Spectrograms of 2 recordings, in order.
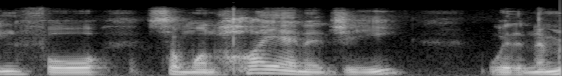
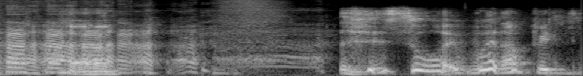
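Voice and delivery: laughing; 10 semitones higher, slower than usual. Real, not acted. Laughs at British cake remark.

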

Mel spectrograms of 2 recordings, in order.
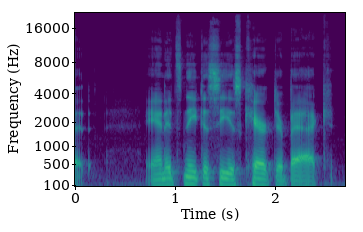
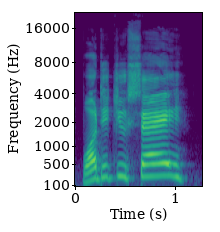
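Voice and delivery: high, loud, slowed shout of a man who can't hear; loud half-deaf boss; 10 dB louder, slower than usual. Retold or imitated. Imitating the half-deaf boss Gordon Cole, loud and high. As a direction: bellow it like someone going deaf. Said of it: "he talks like this".

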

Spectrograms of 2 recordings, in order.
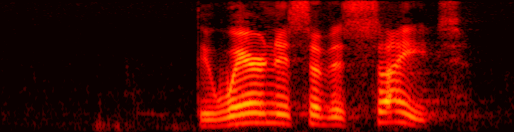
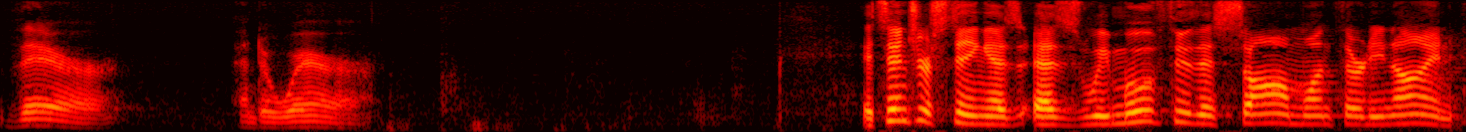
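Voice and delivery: ordinary talk

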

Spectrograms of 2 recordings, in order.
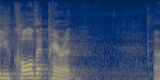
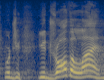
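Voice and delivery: ordinary talk, nothing marked

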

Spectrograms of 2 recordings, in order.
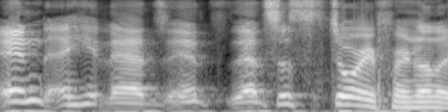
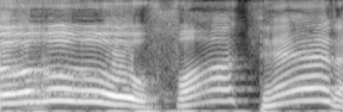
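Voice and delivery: high, loud, drawn-out protest; emphatic denial; 13 semitones higher, 5 dB louder, much slower than usual. Real, not acted. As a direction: shoot the idea down at high pitch. Rejects idea he admitted it.

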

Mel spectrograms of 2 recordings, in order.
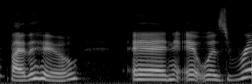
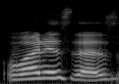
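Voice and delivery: slow, insistent mock bafflement; baffled kid; 2 semitones higher, 4 dB louder, slower than usual. Imitating son rejecting the song, baffled. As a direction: quote a put-out child, drawing it out. Repeats her kid's baffled reaction.

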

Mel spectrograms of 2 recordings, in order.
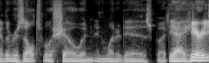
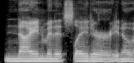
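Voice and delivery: ordinary delivery

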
